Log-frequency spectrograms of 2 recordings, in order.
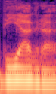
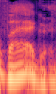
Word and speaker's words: Viagra: the show called it Viagra and I was like what is Viagra and then I realized oh Viagra so he's German that's how they pronounce things but the serend depy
